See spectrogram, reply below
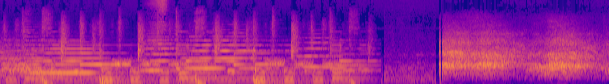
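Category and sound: crowd, protest crowd chanting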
